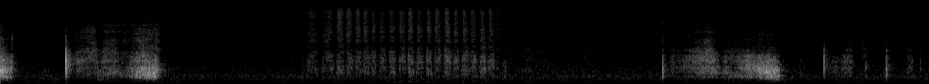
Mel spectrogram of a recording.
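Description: A child draws with white chalk held in her fingertips on a flat black chalkboard in a wooden frame. Longer, rising scratchy rubs alternate with a quieter stretch of rapid, evenly spaced short strokes in the middle. Sharp little taps are scattered through the clip, and the overall sound is dry, mid-pitched and brushy with almost no low end.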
